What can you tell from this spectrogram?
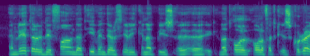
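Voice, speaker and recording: The voice is somewhat breathy and moves at a fairly quick pace, with a dry, close sound with no echo. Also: man. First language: not English. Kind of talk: debate.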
